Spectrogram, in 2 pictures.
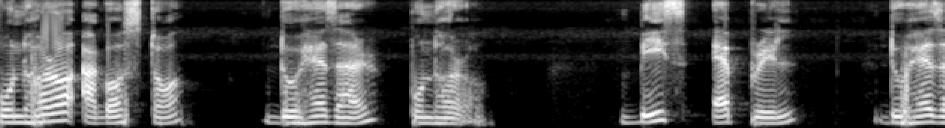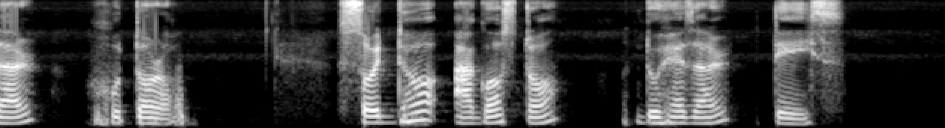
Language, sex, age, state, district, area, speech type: Assamese, male, 18-30, Assam, Sivasagar, rural, spontaneous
